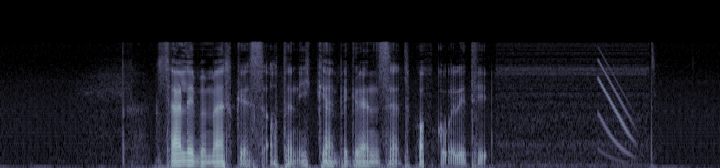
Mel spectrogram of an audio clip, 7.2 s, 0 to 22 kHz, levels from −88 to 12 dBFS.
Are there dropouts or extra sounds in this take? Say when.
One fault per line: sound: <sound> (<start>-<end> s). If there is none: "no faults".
sound: dropout (4.2-4.3 s)
sound: chirp (6.0-6.4 s)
